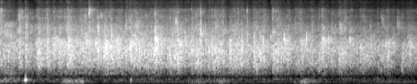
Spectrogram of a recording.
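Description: An audience at a church service applauds Jesus steadily, a dense wash of many hands clapping at once that holds an even level for about six seconds.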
